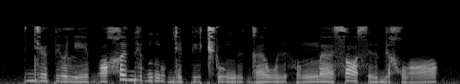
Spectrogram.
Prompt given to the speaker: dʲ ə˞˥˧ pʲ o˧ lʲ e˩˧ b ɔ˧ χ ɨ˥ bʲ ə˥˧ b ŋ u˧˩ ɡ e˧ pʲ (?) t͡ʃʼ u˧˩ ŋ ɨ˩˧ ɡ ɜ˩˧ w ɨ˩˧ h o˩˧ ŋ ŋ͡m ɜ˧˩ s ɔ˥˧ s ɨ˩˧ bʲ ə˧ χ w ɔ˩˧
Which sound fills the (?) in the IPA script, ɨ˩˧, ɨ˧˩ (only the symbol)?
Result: ɨ˩˧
